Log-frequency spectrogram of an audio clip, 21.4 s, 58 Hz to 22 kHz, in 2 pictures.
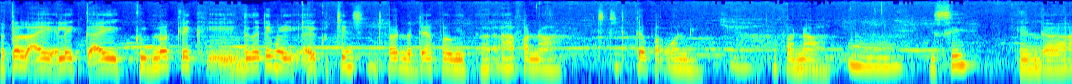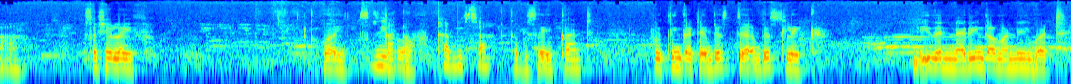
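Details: Woman diagnosed with Parkinson's disease in 2022 after symptoms began around 2019, initially misdiagnosed as a pinched nerve; she reports her medication makes her tongue heavy and her speech changed from before. Hypokinetic dysarthria (Parkinson's disease).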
